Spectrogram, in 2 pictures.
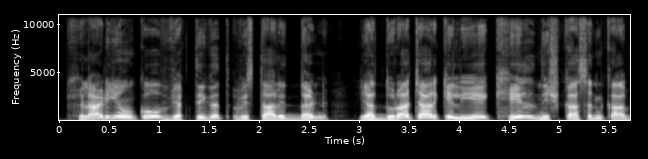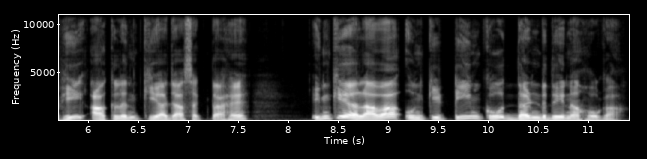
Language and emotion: Hindi, neutral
